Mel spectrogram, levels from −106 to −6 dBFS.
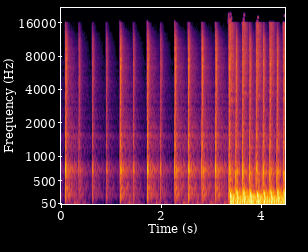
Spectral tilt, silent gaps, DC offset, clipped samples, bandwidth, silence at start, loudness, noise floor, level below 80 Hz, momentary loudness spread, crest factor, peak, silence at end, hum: -5.5 dB/octave; none; under 0.1%; under 0.1%; 18 kHz; 0.1 s; -20 LUFS; -47 dBFS; -24 dBFS; 17 LU; 18 dB; -2 dBFS; 0 s; none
